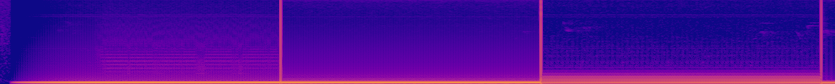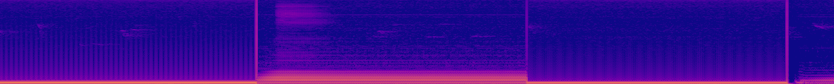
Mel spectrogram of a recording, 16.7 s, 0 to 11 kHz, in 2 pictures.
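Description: Test tones play through JBL Xtreme 2 speakers as loud, pure low-pitched steps, each held for a few seconds before jumping to another pitch, with a few brief clicks at the changes.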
